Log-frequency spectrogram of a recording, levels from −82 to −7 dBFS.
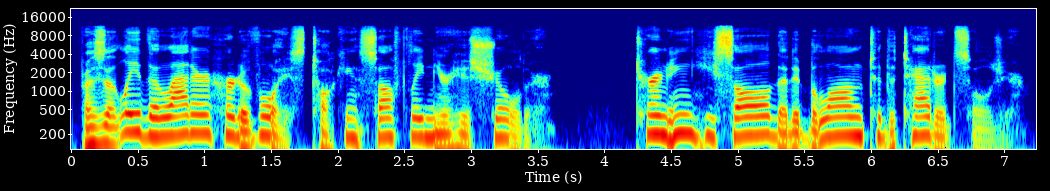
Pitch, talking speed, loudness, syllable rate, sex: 140 Hz, 175 wpm, -21 LUFS, 5.3 syllables/s, male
